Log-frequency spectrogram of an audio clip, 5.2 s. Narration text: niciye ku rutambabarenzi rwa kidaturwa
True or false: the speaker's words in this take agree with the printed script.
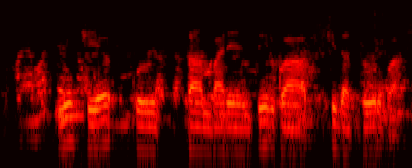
true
